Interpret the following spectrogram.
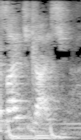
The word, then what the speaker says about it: Zeitgeist: verdade descreve gente gente só que a pronúncia em alemão a palavra alemã então a pronúncia é site gás como você sabe disso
